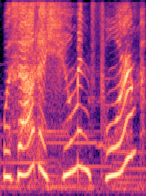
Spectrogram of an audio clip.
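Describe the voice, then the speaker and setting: A tiny, impatient fairy companion from a video game. The voice is squeaky, childlike and extremely high, with lively swings in pitch. The words come slightly unhurried but eager, over clear background music. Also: female voice. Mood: curious. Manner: refers to herself by name, exclaiming, eager. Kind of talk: video game character acting.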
